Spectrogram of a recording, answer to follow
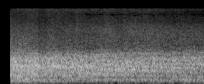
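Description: Loud, steady outdoor rushing noise, even throughout, with no separate sounds standing out.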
